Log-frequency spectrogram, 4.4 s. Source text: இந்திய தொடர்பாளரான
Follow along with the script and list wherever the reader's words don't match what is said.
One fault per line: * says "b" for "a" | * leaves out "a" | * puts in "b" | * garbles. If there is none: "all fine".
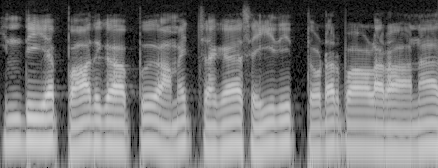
* puts in "பாதுகாப்பு அமைச்சக செய்தி"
